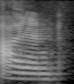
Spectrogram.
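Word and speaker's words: iron: तो याद रखना, ये आयरन नहीं होता है, इट्स आयरन, आर is silent.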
